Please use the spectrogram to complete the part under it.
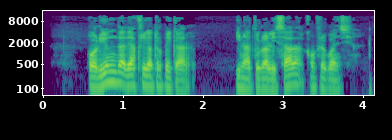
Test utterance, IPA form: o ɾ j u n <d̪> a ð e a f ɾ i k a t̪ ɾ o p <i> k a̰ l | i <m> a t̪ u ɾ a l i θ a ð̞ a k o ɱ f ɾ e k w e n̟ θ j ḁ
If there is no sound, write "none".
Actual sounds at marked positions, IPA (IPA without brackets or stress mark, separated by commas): d̪, i, n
